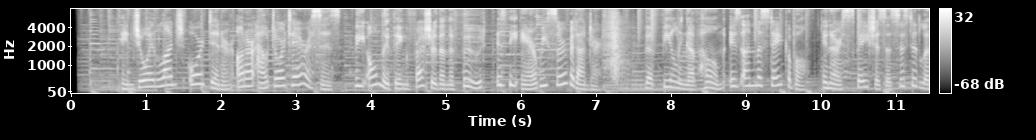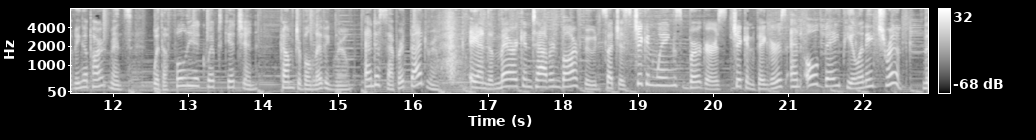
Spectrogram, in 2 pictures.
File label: female, female voice artists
